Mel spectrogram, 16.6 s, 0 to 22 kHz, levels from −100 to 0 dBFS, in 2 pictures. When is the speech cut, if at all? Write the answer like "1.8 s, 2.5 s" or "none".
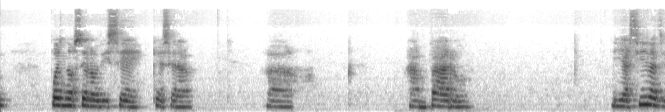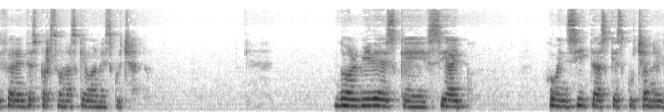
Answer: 4.9 s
